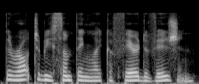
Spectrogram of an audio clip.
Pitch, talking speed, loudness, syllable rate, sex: 185 Hz, 270 wpm, -16 LUFS, 7.5 syllables/s, female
